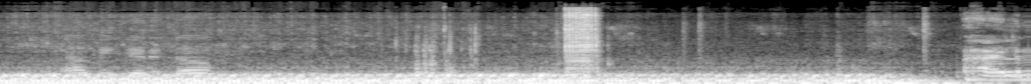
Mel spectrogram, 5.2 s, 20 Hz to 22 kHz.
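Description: Nitrous Ford Mustang GT S550 running on E85, engine idling with a loud, steady low rumble up close, a brief burst of speech partway through.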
